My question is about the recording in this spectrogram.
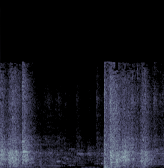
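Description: Rapid flurries of punches on an RDX heavy punching bag: a burst of quick strikes at the start and another starting about a second and a half in.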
